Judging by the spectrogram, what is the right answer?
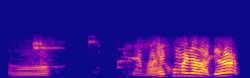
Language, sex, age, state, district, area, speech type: Bodo, female, 30-45, Assam, Udalguri, urban, conversation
